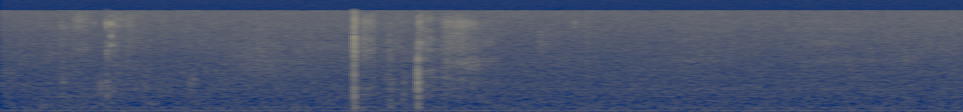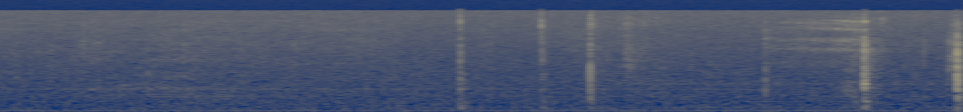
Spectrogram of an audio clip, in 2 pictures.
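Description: A small hollow plastic DVD case is held upright in one hand while a thin twisted plastic stick scratches and taps its back cover, with some fingernail contact. Scattered sharp, bright clicks stand out from soft scratching over a steady low hum, with quiet stretches in between.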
